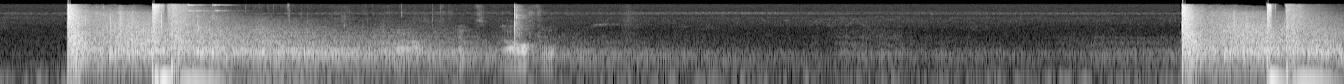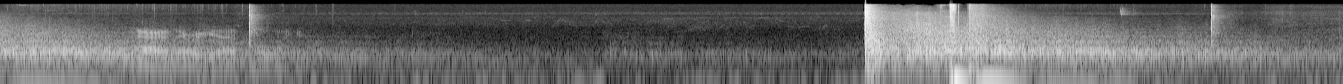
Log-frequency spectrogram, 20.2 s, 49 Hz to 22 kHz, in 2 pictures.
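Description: Three sharp 6.5 Creedmoor rifle shots crack out at a 100-yard range, each spaced several seconds apart with a long decaying echo, loud and close, no talking over them.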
